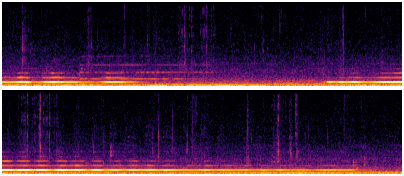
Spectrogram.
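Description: Flute playing slow, long-held notes: a note held for about two seconds, a short gap, then one long steady note held for about six seconds that stops shortly before the end.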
